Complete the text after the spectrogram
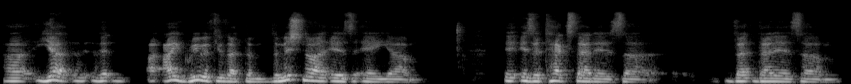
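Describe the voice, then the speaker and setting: A man giving an unscripted academic lecture, halting as he searches for words and often repeating phrases. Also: fairly high pitch, a little mellow.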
